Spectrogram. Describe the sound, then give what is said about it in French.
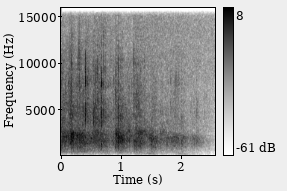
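An audience at an event claps steadily for the organizers, a dense wash of many hands, slowly thinning and fading toward the end. “Donc, on peut les applaudir.”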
